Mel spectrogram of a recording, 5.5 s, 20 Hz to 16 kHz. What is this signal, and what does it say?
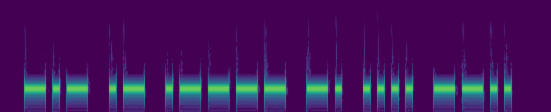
Morse code, heard as a keyed tone, about 17 wpm, 700 Hz. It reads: KA1NHZ
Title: USA Callsign DE Callsign 17wpm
